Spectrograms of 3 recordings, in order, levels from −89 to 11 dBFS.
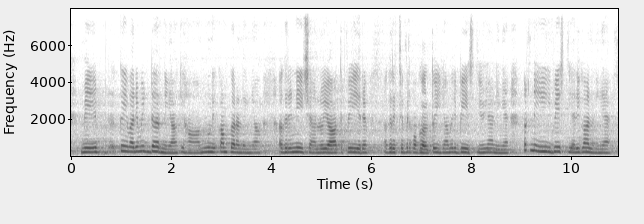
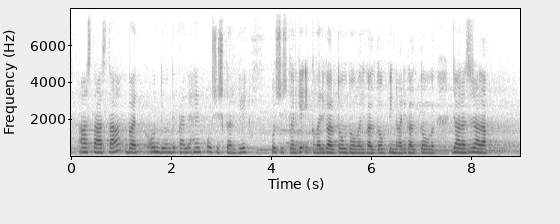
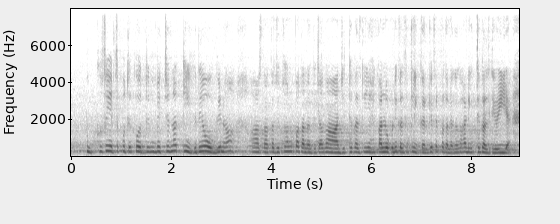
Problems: constant background noise, continuous background conversations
